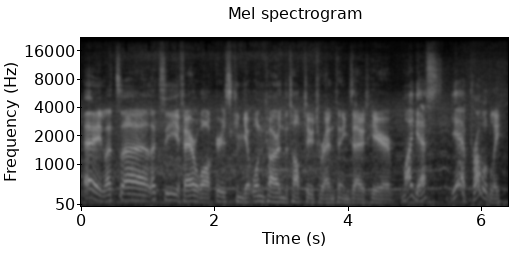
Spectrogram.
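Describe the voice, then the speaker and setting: A man's voice: mid-range voice, very animated, moderate pace, music in the background. A man co-casting a live racing esports match, playful and giggly and often joking about himself. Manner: playful, giggly, self-deprecating. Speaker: esports co-caster. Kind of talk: casual live esports commentary.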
